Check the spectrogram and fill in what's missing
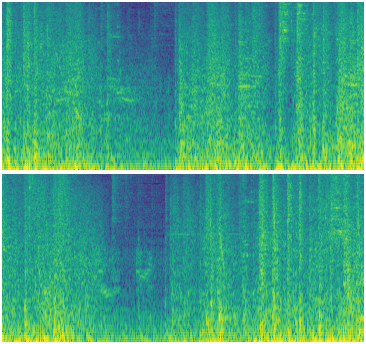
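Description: Automatic gunfire in the video game Mirror's Edge comes as rapid, loud bursts of crackling shots, with two brief pauses between long sustained volleys.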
